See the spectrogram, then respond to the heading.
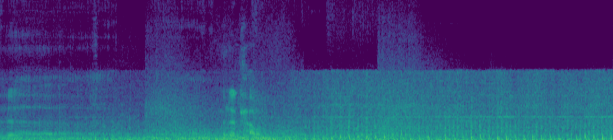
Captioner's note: speaking in Arabic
